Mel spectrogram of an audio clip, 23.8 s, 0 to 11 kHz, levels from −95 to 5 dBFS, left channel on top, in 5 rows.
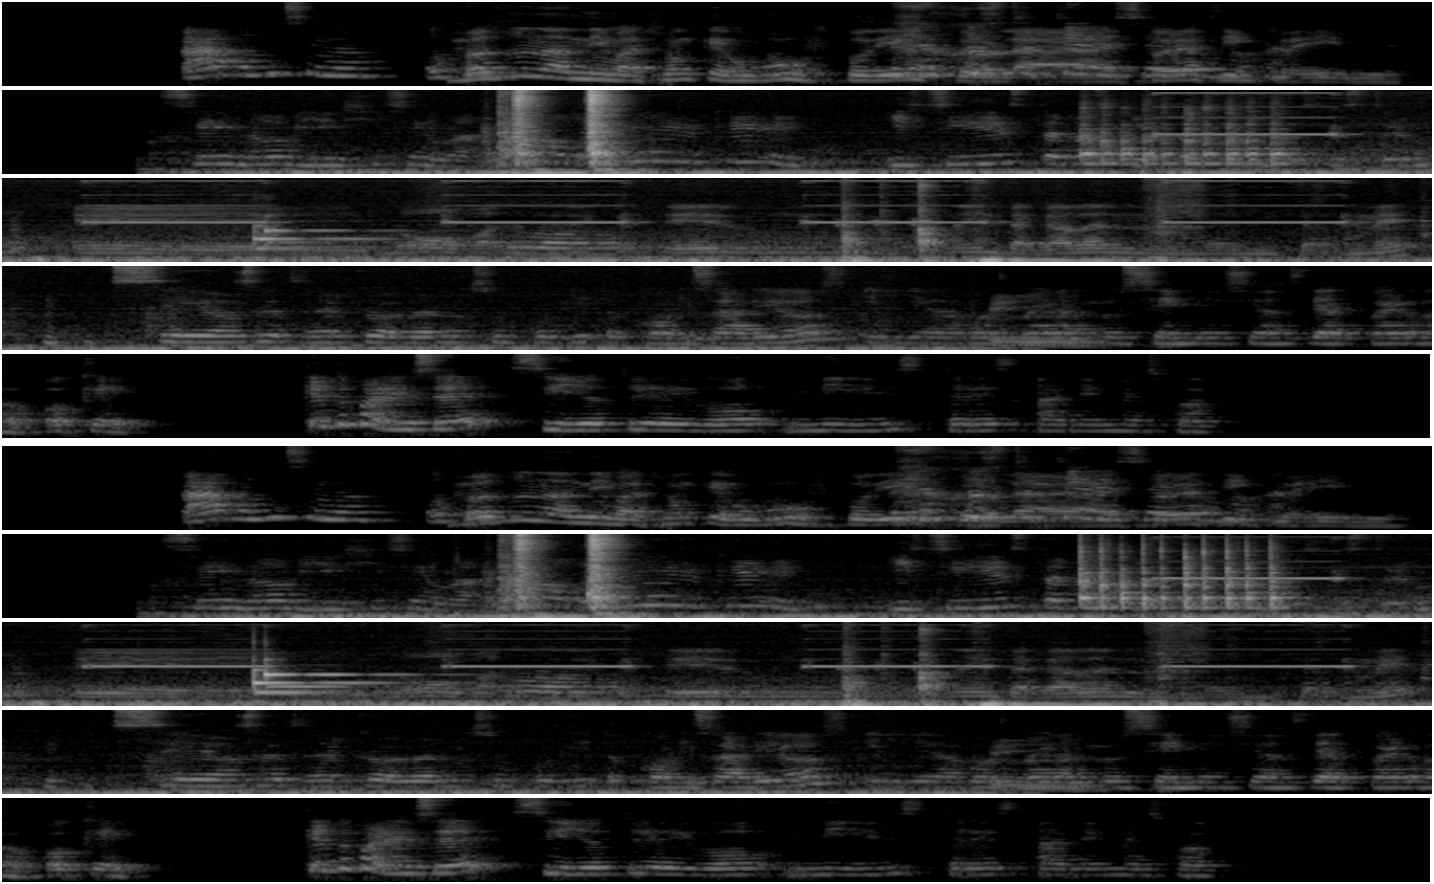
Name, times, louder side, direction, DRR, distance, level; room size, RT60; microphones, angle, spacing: voice 1, 0.6-1.6 3.0-4.1 5.3-9.7 11.2-11.7 14.6-19.5 20.1-23.1, left 1 dB, 90° left, 1.2 m, -59 dB
voice 2, 1.5-4.7 9.8-14.6 17.6-18.0, left 2 dB, 30° left, 0.5 m, -60 dB
sound 1, 5.2-17.7, left 2 dB, 50° left, 1.0 m, -45 dB
sound 2, 6.3-6.4 6.7-6.8 8.0-8.1 8.4-9.1 10.0-10.1 10.4-11.1, right 7 dB, 85° right, 0.3 m, -43 dB
2.2 x 2.1 x 3.1 m
head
